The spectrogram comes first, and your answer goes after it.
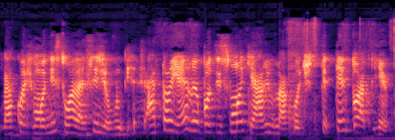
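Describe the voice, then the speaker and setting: A woman's voice: a little high, lively intonation, fairly quick, bright, forceful tone. A woman caller telling her own story to a coach, hesitant, often repeating words and restarting. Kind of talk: casual storytelling chat.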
